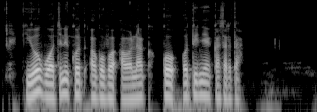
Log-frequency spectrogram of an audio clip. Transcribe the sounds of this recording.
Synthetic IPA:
ki˨jo˦bɔ˨t͡ʃni˦ko˦t̪a˨ɡɔ˨bɔ˨ʔa˨wɔ˨la˦kːo˦o˦t̪i˦ɲe˦ka˨sa˨ɾt̪a˨

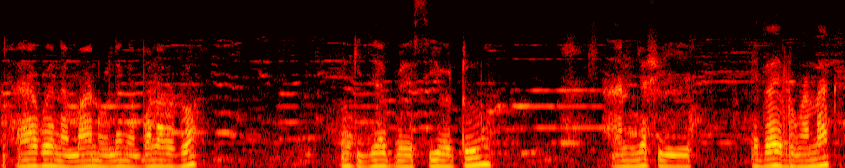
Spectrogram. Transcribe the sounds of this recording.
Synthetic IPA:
a˨ja˦kwɛ˦na˨ma˦nwe˨le˦ŋa˨mpɔ˦na˨ɾɔ˨dɔ˦ | i˦ŋki˨d͡ʒa˦pɛ˨si˦o˨tu˦ | a˨nɲɔ˦ʃi˨ | ɪ˨ta˦i˨lu˨ŋa˨na˦k

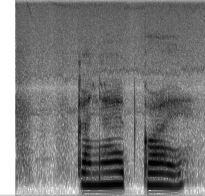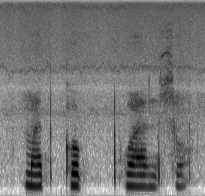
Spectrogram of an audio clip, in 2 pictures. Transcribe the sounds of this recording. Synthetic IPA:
ka˨ɲa˦ɛ˦t̪̚kɔ˦ɛ˨ | mat̪kʰo˦p | wanso

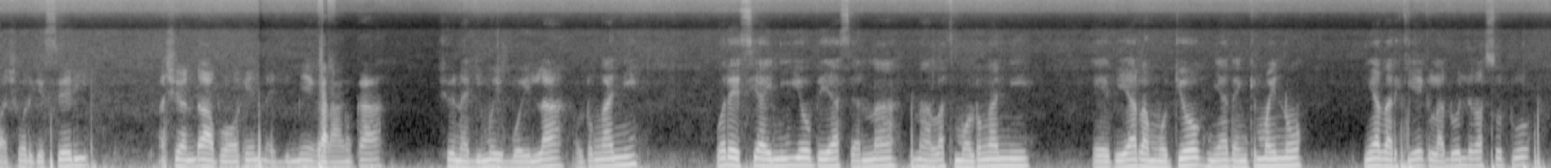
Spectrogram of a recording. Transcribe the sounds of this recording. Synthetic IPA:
a˨ʃo˦ɾkɪ˨se˦ɾi˦ | a̰˨ʃu˦ɛ˨nda˦˨pɔː˨kɪ˦nːa˨di˨me˦˨ka˨ɾa˨ŋka˦˨ʃo˦˨na˨di˨mo˦i˨bo˨i˨la˦a̰˨ltʊ˦ŋa˦ni˦ | wɔ˦ɾe˨si˦a˨i˨ni˦jo˦pɪ˨ja˦sɛ˨na˦na˨la˦sɪ˨mɔ˨ltʊ˦ŋa˦ni˦ | ɛ˨pɪ˨ja˦ɾa˨mo˨tjo˦kni˨a˦t̬ɛ˨ŋkɪ˦ma˦ino˦ | ni˦a˦ða˨ɾki˨e˦kɪ˨la˨do˦li˦ɾa˦so˦two˦

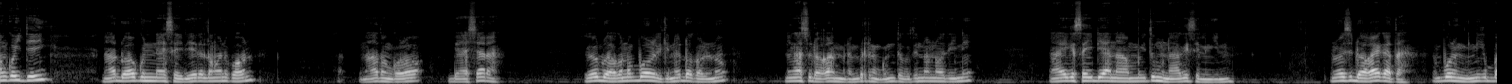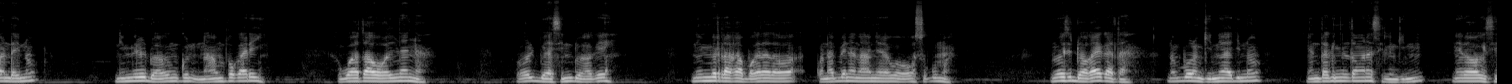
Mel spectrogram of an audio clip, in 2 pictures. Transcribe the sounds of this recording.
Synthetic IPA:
a˦ŋko˦i˦t̬e˦i˦ | naː˨˦dwa˨˦k̬u˦ni˦na˨ɪ˦sa˨ɪ˨de˨˦ɾɛ˦tɔ˦ŋa˦nɪ˦kɔ˦n | naː˨˦tɔ˨ŋɡɔ˨lɔ˦ | bɛ˨a˨ʃa˦ɾa˨ | ɪ˨lo˦dwa˨kɔ˦nɔ˦bɔ˦lkɪ˨ne˦dɔ˨ka˨lu˨no˦ | nɪ˦ŋa˦sɪ˦da˨ka˦mɪ˨ɾa˨mbɪrna˨ku˨ni˦t̬o˨ku˨t̬i˦nɔ˦nɔ˦t̬i˨ne˦ | naː˨ɪ˦kɪ˦sa˦ɪ˦di˦a˦na˨mɪ˦t̬u˦mu˨na˨kɪ˦si˨lŋɡi˨ni˦ | nɔ˦lo˦s̬ɪ˦dwa˨ka˦ɪ˦ka˨ta˨ | nɔ˨bɔ˦lŋɡi˨ni˦kɪ˦ba˦nda˨i˦no˦ | nɪ˨˦mi˦ɾe˦dwa˨ke˦ŋɡu˦nna˨˦mpɔ˦ka˦ɾɪ˦j | a˨wa˦ta˦wɔ˦lɲa˦ɲa˨ | wɔ˦lbi˨a˨si˨ni˦dwa˨ke˦ | nɪ˦mɪ˦ra˨ka˨ba˨ka˦ta˦ta˨wa˦kʊ˨na˨bɛ˦na˦na˨˦mɲɛ˨la˦wa˨ko˦sʊ˦ɡʊ˦ma˨ | no˦lo˦s̬i˦dwa˨ka˦ɛ˦ka˨ta˨ | no˨˦bɔ˦lŋɡi˨ni˦a˨d͡ʒi˦no˦ | nɛ˨nta˦kɪ˦ɲɪ˦ltɔ˦ŋa˦na˦si˨lŋɡi˨ni˦ | nɛ˦la˦wa˦kɪ˨si˨

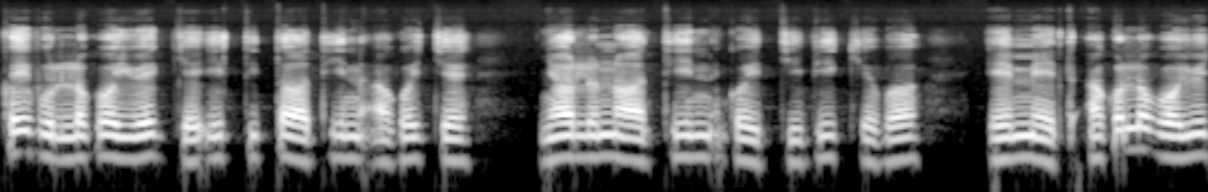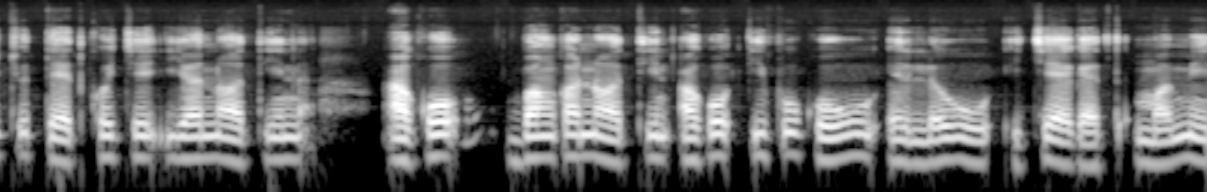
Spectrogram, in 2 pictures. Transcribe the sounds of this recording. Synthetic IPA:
ko˦i˦pu˨lo˦ko˦˨jwe˦k̚e˨ʔi˦ti˦tɔ˨ti˦na̰˨ko˦t͡ʃe˦ | ɲɔ˦lu˦nɔ˨ti˦nko˨i˨t̚t͡ʃi˨pi˦kje˨bɔ˦ | e˦me˨ta˨ko˦lɔ˦ko˨jwe˦t͡ʃu˦tɛ˨tkʰo˦t͡ʃe˦jɔ˦nɔ˨ti˦n | a˨kɔ˦ | bɔ˦ŋkɔ˦nɔ˨ti˦na˨ko˦i˦pu˦ko˨wu˦e˨le˦wu˦˨ɪ˨t͡ʃɛ˦˨kɛ˨tma˨mi˦˨

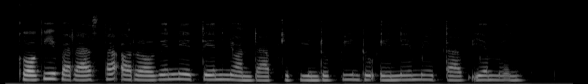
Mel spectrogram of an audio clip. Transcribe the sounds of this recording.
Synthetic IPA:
kɔ˨ɡɪ˦ba˨ɾa˨st̪a˦ʔɔ˨ɾɔ˨ɡe˦ne˦t̪e˦nɲɔ˨nda˨p̚ki˨pi˨ndo˨pi˦ndo˨ʔe˨ne˦me˦t̪a˨pj̰ɛ˦me˨n

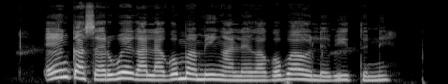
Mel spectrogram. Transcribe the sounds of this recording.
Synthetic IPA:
ɛ˦ŋka˨sa˨ɾwe˦ɣa˨la˨ɣo˦ma˦mi˦ŋa˨lɛ˨ɣa˨ɣo˦βa˦o˨le˨βi˦tu˨ni˦

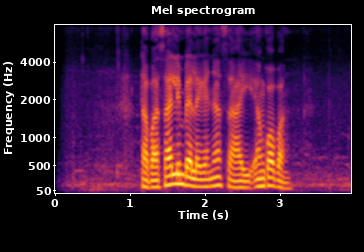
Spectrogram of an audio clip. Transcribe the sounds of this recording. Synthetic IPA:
ta˨ba˨sa˦li˦mbɛ˨lɛ˨kɛ˨ɲa˦sa˨i˨ɛ˦ŋɡɔ˦ba˨ŋ

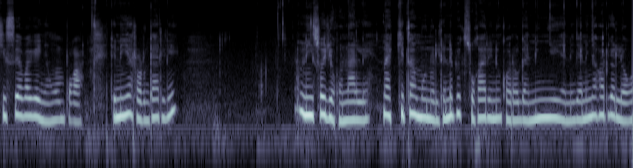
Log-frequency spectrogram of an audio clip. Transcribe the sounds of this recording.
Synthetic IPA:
ki˦se˦βa˦ɡe˨ɲa˨ŋʊ˦mpʊ˨ka˨te˨nɪ˦ɲɛ˦ɾɔ˨tɡa˦lɪ˦ | nɪ˦so˦de˨kʊ˨na˦lɪ˦na˨ki˦ta˦mu˦no˨lte˨ne˦pi˦ksʊ˨ka˦ɾi˨nɪ˦kɔ˨ɾɔ˦ɡa˨ni˦ɲe˦ja˨nɪ˨˦d͡ʒa˨nɪ˦ɲa˦kɔ˦tɡa˦lɔ˨k

